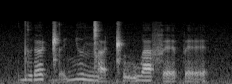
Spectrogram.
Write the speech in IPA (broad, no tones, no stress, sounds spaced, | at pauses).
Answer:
d ɯ ɾ œ ɡ͡ǁ ɛ̰ ʎ ɯ ŋ͡ǀ a̰ ǁ ṵ w a f ɛ̰ p ɛ̰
